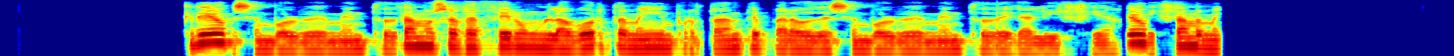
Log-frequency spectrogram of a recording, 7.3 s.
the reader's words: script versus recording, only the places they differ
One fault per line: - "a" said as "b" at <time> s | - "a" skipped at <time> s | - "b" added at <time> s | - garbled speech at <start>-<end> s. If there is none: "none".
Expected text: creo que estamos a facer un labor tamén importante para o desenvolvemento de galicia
- "que" said as "desenvolvemento" at 1.2 s
- garbled speech at 5.6-6.1 s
